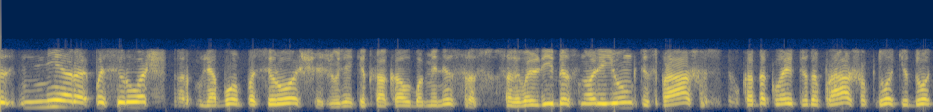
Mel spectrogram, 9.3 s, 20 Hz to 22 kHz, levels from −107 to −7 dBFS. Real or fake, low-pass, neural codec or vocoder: real; 5.4 kHz; none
